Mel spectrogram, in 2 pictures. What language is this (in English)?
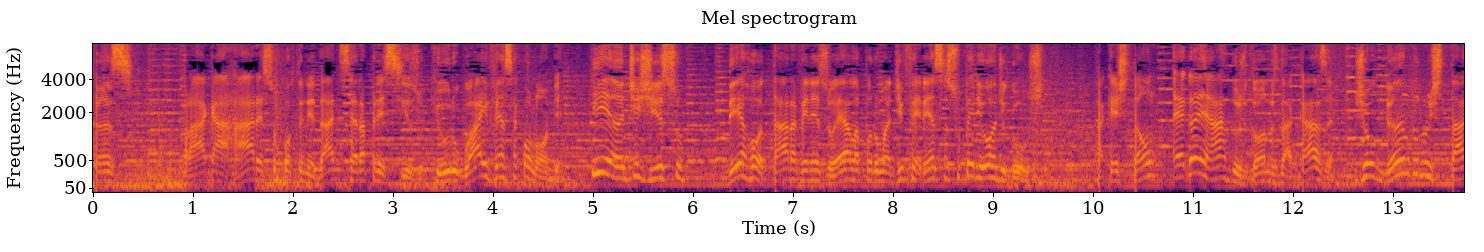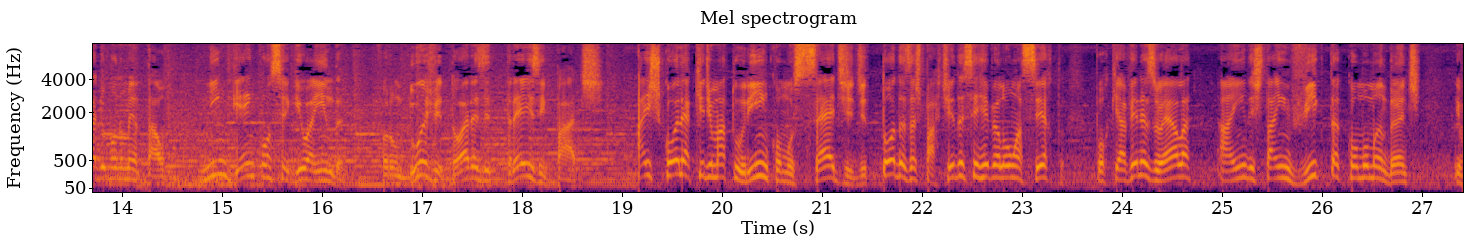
Portuguese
